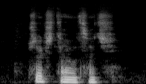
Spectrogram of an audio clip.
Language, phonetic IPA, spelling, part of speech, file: Polish, [pʃɛˈkʃtawt͡sat͡ɕ], przekształcać, verb, LL-Q809 (pol)-przekształcać.wav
